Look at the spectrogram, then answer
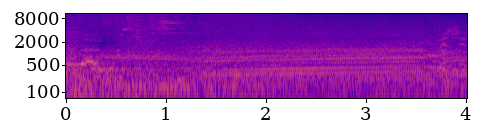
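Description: An Aston Martin DBS cruising in GT mode in a racing video game gives off a smooth, sustained engine hum with gently climbing revs. The tone stays steady and close, with faint talk present.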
